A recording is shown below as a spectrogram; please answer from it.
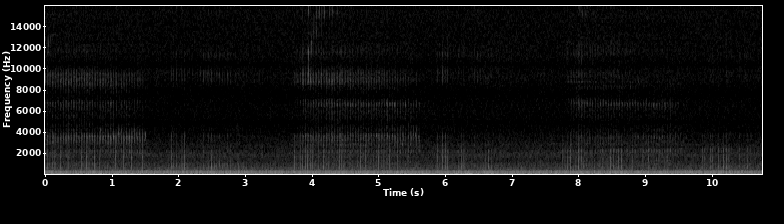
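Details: Medi Cat, a domestic cat, snores while sleeping peacefully: a deep, even rumble throughout, with breathy upper hisses at about one, four, six and eight seconds.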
